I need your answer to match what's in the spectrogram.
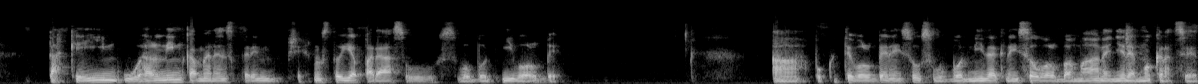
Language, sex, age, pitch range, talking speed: Slovak, male, 50-69, 80-90 Hz, 120 wpm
